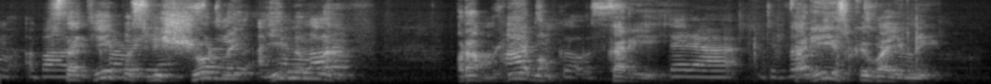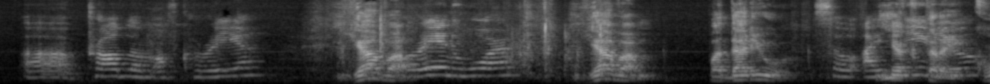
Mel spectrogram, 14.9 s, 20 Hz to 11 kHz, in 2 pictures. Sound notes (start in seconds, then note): 0.9 foreign language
